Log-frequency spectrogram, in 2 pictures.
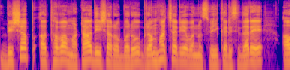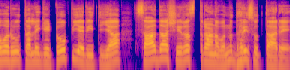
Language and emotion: Kannada, neutral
